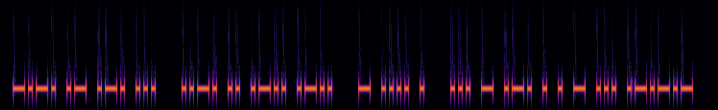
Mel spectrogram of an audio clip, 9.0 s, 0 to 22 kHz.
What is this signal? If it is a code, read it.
Morse code, heard as a keyed tone, about 25 wpm, 690 Hz. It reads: CARS FILL THE STREETS.
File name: Easy Sentences with Hints - 25wpm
